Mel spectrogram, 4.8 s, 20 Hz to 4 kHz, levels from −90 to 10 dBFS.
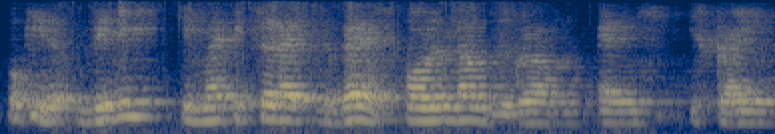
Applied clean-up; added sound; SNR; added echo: neural separator model SepFormer DNS4.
